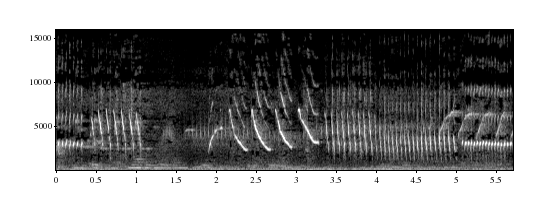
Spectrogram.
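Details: Singing canary, offered to prompt lazy canaries to sing: a rapid high rattling trill, steep downward whistled slurs repeated about every third of a second, then a long dense buzzy trill and a pure sustained whistle.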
